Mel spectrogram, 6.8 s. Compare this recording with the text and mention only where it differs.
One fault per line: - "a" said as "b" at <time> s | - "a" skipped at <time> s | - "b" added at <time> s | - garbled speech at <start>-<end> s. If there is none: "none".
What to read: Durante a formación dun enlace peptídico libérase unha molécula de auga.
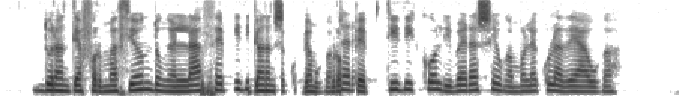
- garbled speech at 2.3-3.5 s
